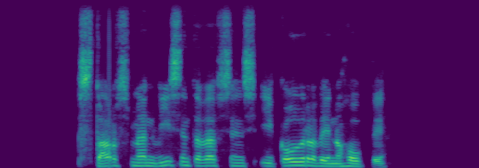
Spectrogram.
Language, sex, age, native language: Icelandic, male, 30-39, Icelandic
